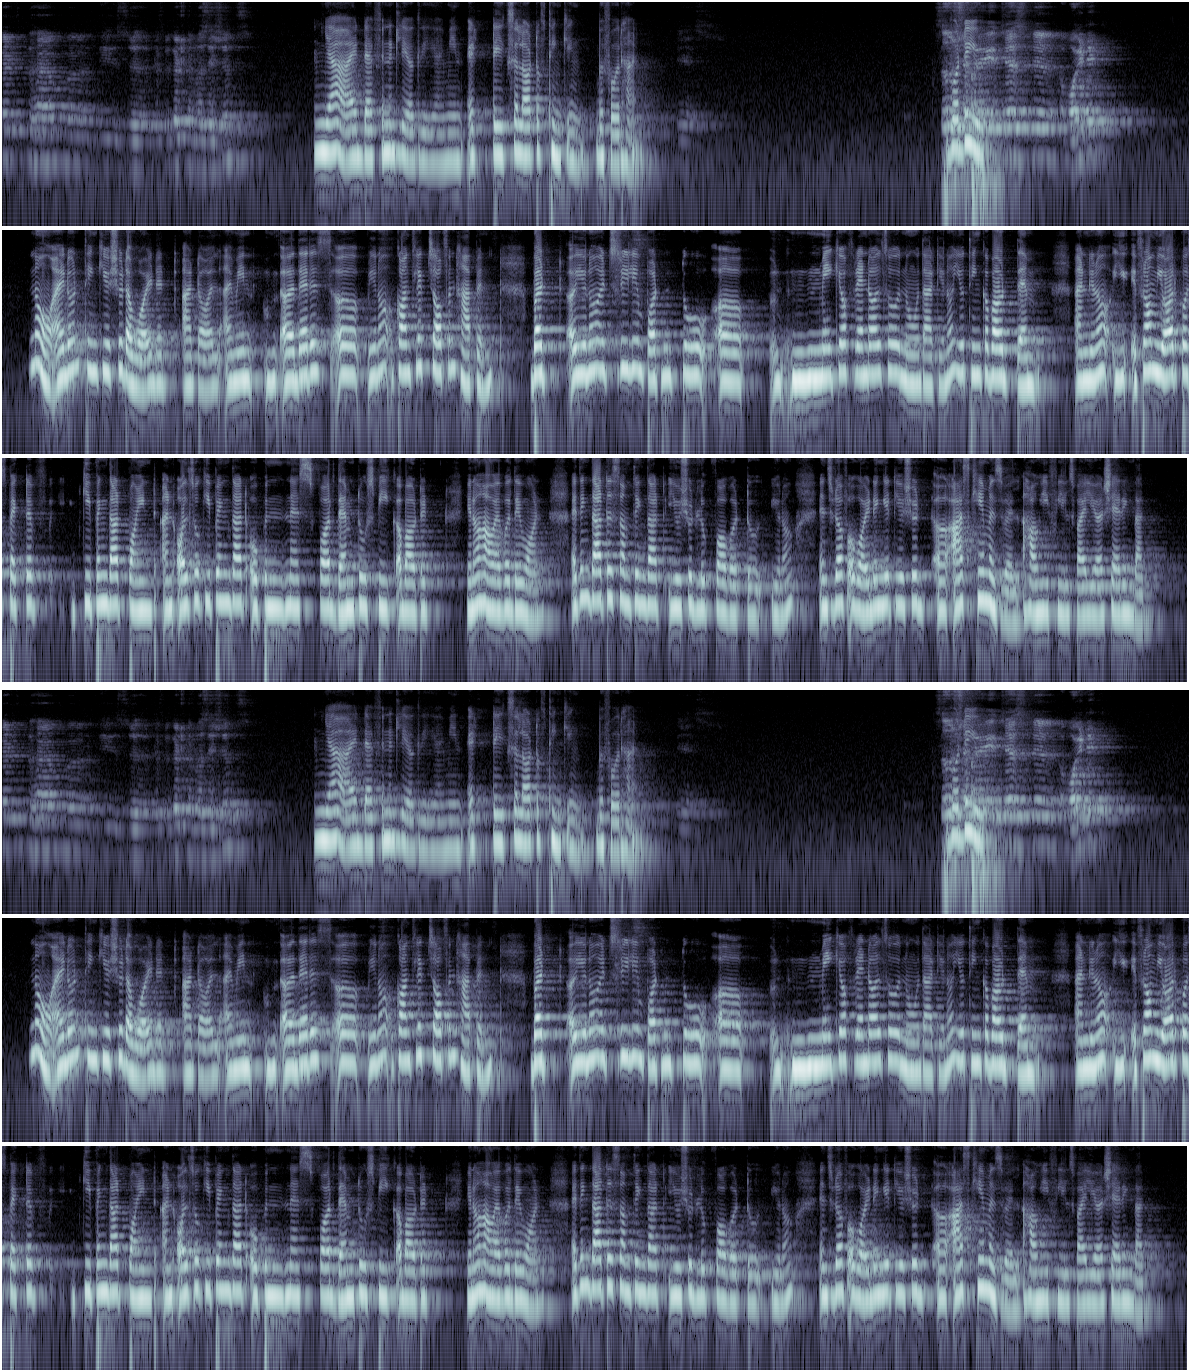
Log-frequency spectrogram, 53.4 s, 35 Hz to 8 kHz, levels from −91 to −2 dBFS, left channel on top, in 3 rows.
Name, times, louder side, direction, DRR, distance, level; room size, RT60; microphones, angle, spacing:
voice 1, 0.0-3.5 10.1-10.4 14.0-16.4 23.5-23.6 27.0-27.4, left 1 dB, 5° left, 0 dB, 5.3 m, -37 dB
voice 2, 4.7-9.6 14.2-14.7 18.2-26.0 26.3-28.9 29.3-33.4 33.9-36.1 36.8-42.0 42.6-47.5 47.9-52.8, left 2 dB, 25° left, 10 dB, 1.0 m, -21 dB
29.0 x 19.0 x 9.1 m, 1.6 s
head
